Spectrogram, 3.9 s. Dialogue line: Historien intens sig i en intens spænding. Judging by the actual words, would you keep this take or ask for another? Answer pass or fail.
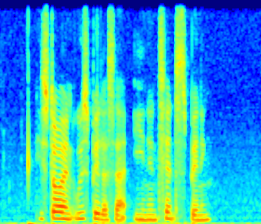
fail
